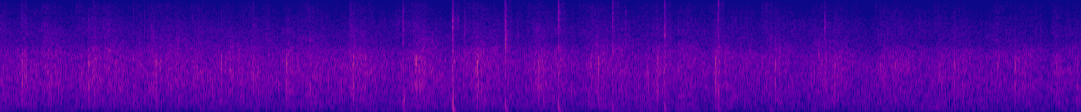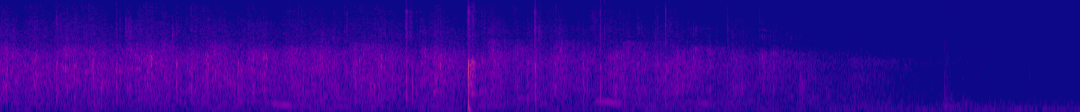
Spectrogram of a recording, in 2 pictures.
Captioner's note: applause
